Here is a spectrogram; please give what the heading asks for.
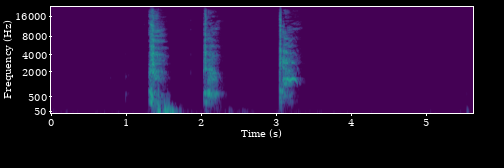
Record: {"three_cough_length": "5.6 s", "three_cough_amplitude": 7437, "three_cough_signal_mean_std_ratio": 0.3, "survey_phase": "beta (2021-08-13 to 2022-03-07)", "age": "65+", "gender": "Female", "wearing_mask": "No", "symptom_none": true, "smoker_status": "Never smoked", "respiratory_condition_asthma": false, "respiratory_condition_other": false, "recruitment_source": "REACT", "submission_delay": "1 day", "covid_test_result": "Negative", "covid_test_method": "RT-qPCR", "influenza_a_test_result": "Negative", "influenza_b_test_result": "Negative"}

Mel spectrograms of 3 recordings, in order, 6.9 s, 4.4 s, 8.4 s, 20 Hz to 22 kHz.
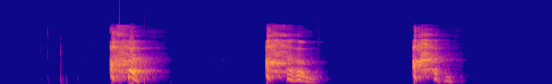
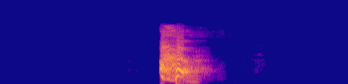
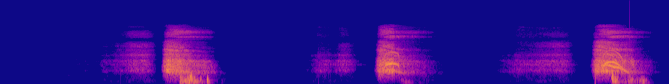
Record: {"three_cough_length": "6.9 s", "three_cough_amplitude": 28967, "three_cough_signal_mean_std_ratio": 0.33, "cough_length": "4.4 s", "cough_amplitude": 29637, "cough_signal_mean_std_ratio": 0.25, "exhalation_length": "8.4 s", "exhalation_amplitude": 19864, "exhalation_signal_mean_std_ratio": 0.32, "survey_phase": "beta (2021-08-13 to 2022-03-07)", "age": "65+", "gender": "Male", "wearing_mask": "No", "symptom_none": true, "smoker_status": "Never smoked", "respiratory_condition_asthma": false, "respiratory_condition_other": false, "recruitment_source": "REACT", "submission_delay": "1 day", "covid_test_result": "Negative", "covid_test_method": "RT-qPCR", "influenza_a_test_result": "Negative", "influenza_b_test_result": "Negative"}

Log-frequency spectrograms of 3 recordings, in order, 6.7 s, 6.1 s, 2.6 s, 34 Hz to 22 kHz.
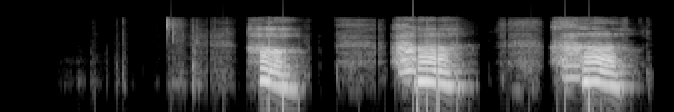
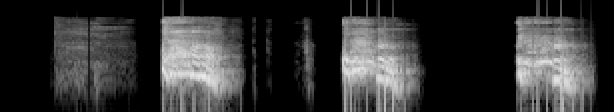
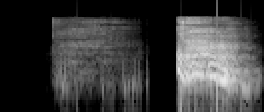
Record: {"exhalation_length": "6.7 s", "exhalation_amplitude": 29503, "exhalation_signal_mean_std_ratio": 0.37, "three_cough_length": "6.1 s", "three_cough_amplitude": 29424, "three_cough_signal_mean_std_ratio": 0.46, "cough_length": "2.6 s", "cough_amplitude": 29492, "cough_signal_mean_std_ratio": 0.42, "survey_phase": "beta (2021-08-13 to 2022-03-07)", "age": "45-64", "gender": "Female", "wearing_mask": "No", "symptom_none": true, "smoker_status": "Current smoker (1 to 10 cigarettes per day)", "respiratory_condition_asthma": false, "respiratory_condition_other": true, "recruitment_source": "REACT", "submission_delay": "2 days", "covid_test_result": "Negative", "covid_test_method": "RT-qPCR", "influenza_a_test_result": "Negative", "influenza_b_test_result": "Negative"}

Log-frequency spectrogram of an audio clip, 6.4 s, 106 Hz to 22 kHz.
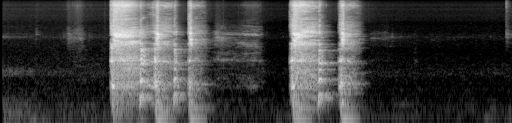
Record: {"cough_length": "6.4 s", "cough_amplitude": 32768, "cough_signal_mean_std_ratio": 0.38, "survey_phase": "alpha (2021-03-01 to 2021-08-12)", "age": "45-64", "gender": "Male", "wearing_mask": "No", "symptom_none": true, "smoker_status": "Ex-smoker", "respiratory_condition_asthma": false, "respiratory_condition_other": false, "recruitment_source": "REACT", "submission_delay": "2 days", "covid_test_result": "Negative", "covid_test_method": "RT-qPCR"}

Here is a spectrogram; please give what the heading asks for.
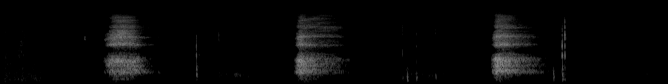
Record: {"exhalation_length": "6.7 s", "exhalation_amplitude": 4443, "exhalation_signal_mean_std_ratio": 0.33, "survey_phase": "beta (2021-08-13 to 2022-03-07)", "age": "45-64", "gender": "Male", "wearing_mask": "No", "symptom_cough_any": true, "symptom_runny_or_blocked_nose": true, "symptom_shortness_of_breath": true, "symptom_diarrhoea": true, "symptom_fatigue": true, "symptom_headache": true, "symptom_change_to_sense_of_smell_or_taste": true, "symptom_loss_of_taste": true, "symptom_other": true, "symptom_onset": "5 days", "smoker_status": "Ex-smoker", "respiratory_condition_asthma": false, "respiratory_condition_other": false, "recruitment_source": "Test and Trace", "submission_delay": "1 day", "covid_test_result": "Positive", "covid_test_method": "RT-qPCR"}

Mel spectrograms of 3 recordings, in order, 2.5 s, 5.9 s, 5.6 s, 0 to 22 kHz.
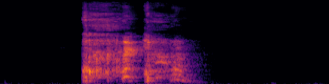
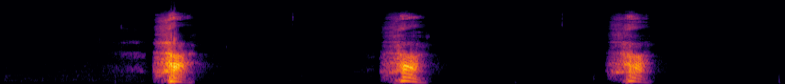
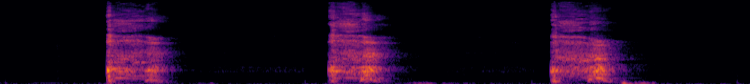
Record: {"cough_length": "2.5 s", "cough_amplitude": 9157, "cough_signal_mean_std_ratio": 0.41, "exhalation_length": "5.9 s", "exhalation_amplitude": 32768, "exhalation_signal_mean_std_ratio": 0.22, "three_cough_length": "5.6 s", "three_cough_amplitude": 8184, "three_cough_signal_mean_std_ratio": 0.39, "survey_phase": "alpha (2021-03-01 to 2021-08-12)", "age": "45-64", "gender": "Male", "wearing_mask": "No", "symptom_none": true, "smoker_status": "Never smoked", "respiratory_condition_asthma": false, "respiratory_condition_other": false, "recruitment_source": "REACT", "submission_delay": "2 days", "covid_test_result": "Negative", "covid_test_method": "RT-qPCR"}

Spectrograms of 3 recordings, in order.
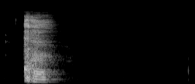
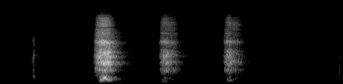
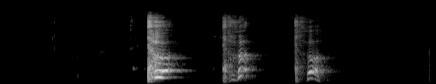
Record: {"cough_length": "2.0 s", "cough_amplitude": 28084, "cough_signal_mean_std_ratio": 0.27, "exhalation_length": "3.4 s", "exhalation_amplitude": 25721, "exhalation_signal_mean_std_ratio": 0.23, "three_cough_length": "4.4 s", "three_cough_amplitude": 29462, "three_cough_signal_mean_std_ratio": 0.25, "survey_phase": "beta (2021-08-13 to 2022-03-07)", "age": "45-64", "gender": "Female", "wearing_mask": "No", "symptom_cough_any": true, "smoker_status": "Never smoked", "respiratory_condition_asthma": false, "respiratory_condition_other": false, "recruitment_source": "REACT", "submission_delay": "1 day", "covid_test_result": "Negative", "covid_test_method": "RT-qPCR"}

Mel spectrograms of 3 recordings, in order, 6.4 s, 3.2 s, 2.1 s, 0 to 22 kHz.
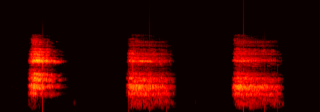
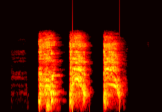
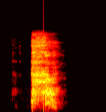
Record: {"exhalation_length": "6.4 s", "exhalation_amplitude": 6264, "exhalation_signal_mean_std_ratio": 0.41, "three_cough_length": "3.2 s", "three_cough_amplitude": 31122, "three_cough_signal_mean_std_ratio": 0.49, "cough_length": "2.1 s", "cough_amplitude": 30859, "cough_signal_mean_std_ratio": 0.4, "survey_phase": "beta (2021-08-13 to 2022-03-07)", "age": "45-64", "gender": "Male", "wearing_mask": "No", "symptom_sore_throat": true, "symptom_onset": "13 days", "smoker_status": "Never smoked", "respiratory_condition_asthma": false, "respiratory_condition_other": false, "recruitment_source": "REACT", "submission_delay": "1 day", "covid_test_result": "Negative", "covid_test_method": "RT-qPCR", "influenza_a_test_result": "Negative", "influenza_b_test_result": "Negative"}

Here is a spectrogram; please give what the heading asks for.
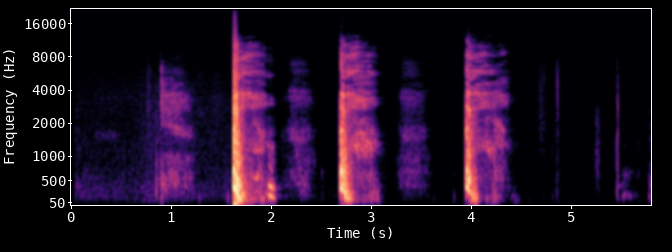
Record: {"three_cough_length": "5.8 s", "three_cough_amplitude": 32768, "three_cough_signal_mean_std_ratio": 0.18, "survey_phase": "beta (2021-08-13 to 2022-03-07)", "age": "45-64", "gender": "Female", "wearing_mask": "No", "symptom_none": true, "smoker_status": "Ex-smoker", "respiratory_condition_asthma": false, "respiratory_condition_other": false, "recruitment_source": "REACT", "submission_delay": "1 day", "covid_test_result": "Negative", "covid_test_method": "RT-qPCR"}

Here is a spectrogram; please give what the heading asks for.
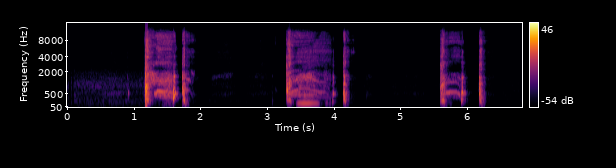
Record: {"three_cough_length": "6.8 s", "three_cough_amplitude": 32768, "three_cough_signal_mean_std_ratio": 0.29, "survey_phase": "beta (2021-08-13 to 2022-03-07)", "age": "45-64", "gender": "Female", "wearing_mask": "Yes", "symptom_runny_or_blocked_nose": true, "symptom_change_to_sense_of_smell_or_taste": true, "symptom_onset": "3 days", "smoker_status": "Ex-smoker", "respiratory_condition_asthma": false, "respiratory_condition_other": false, "recruitment_source": "Test and Trace", "submission_delay": "1 day", "covid_test_result": "Positive", "covid_test_method": "RT-qPCR", "covid_ct_value": 17.5, "covid_ct_gene": "ORF1ab gene", "covid_ct_mean": 18.6, "covid_viral_load": "800000 copies/ml", "covid_viral_load_category": "Low viral load (10K-1M copies/ml)"}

